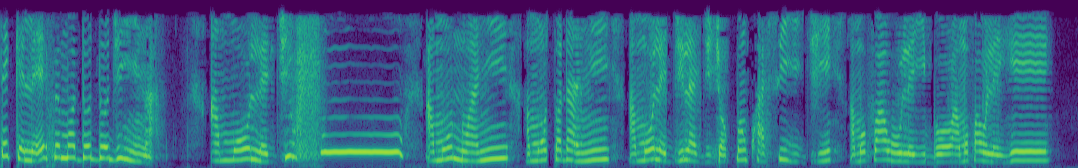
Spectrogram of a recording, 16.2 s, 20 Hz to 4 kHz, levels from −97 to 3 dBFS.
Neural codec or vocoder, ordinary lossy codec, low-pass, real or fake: none; AAC, 16 kbps; 3.6 kHz; real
